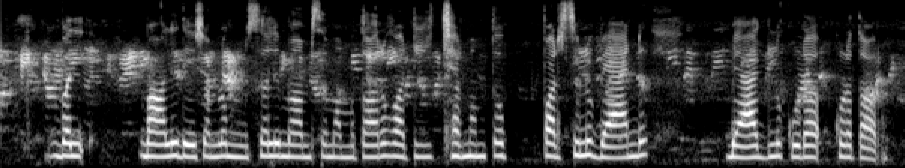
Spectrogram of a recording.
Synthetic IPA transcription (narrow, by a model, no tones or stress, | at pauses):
baːlid̪ɛːʃɐmlo̞ːmusɐlimaːmsɐmɐmːut̪aːɾuʋaːʈit͡ʃʰɐɾmɐmt̪o̞ː | pɐɾsulubaːɳɖ | bjaːɡlukːɽkuɽɐt̪aːɾu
